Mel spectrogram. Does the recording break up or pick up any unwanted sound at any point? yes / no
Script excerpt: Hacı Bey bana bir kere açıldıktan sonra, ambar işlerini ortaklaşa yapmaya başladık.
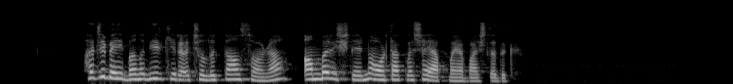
no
